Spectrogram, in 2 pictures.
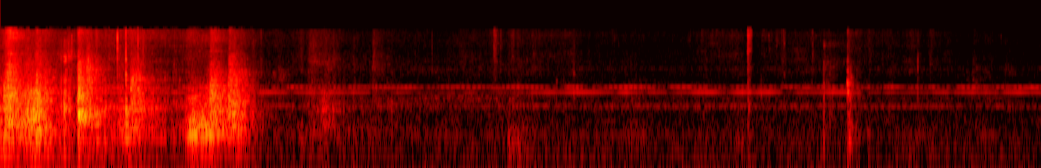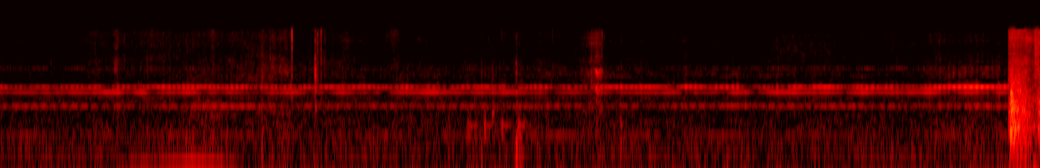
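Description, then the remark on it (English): A steady civil-defense siren drones at a constant pitch, sounding to mark a memorial silence of a couple of minutes, sustained for nearly twenty seconds after a brief burst of rustling and handling noise at the start. “Oh, here's the siren. Let's look. Let's stand for a couple of minutes.”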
